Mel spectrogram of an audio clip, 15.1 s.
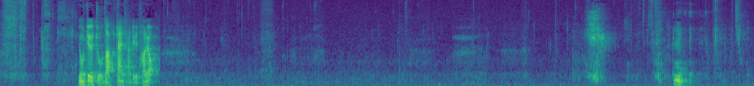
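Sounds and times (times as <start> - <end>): soft squishes and clicks: 3.2 - 11.6
wet chewing: 3.2 - 15.0.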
